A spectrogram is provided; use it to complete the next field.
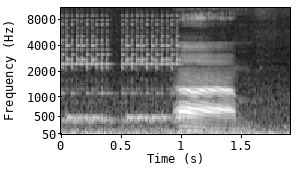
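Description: A phone ringtone plays, a bright electronic tone that repeats and swells into a fuller, warbling burst before cutting off. A low background hum sits underneath.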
